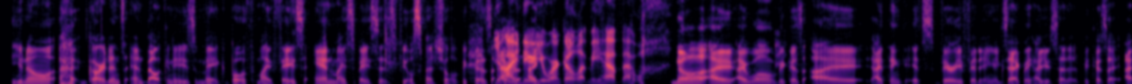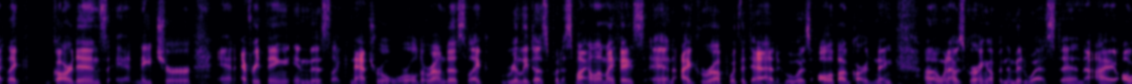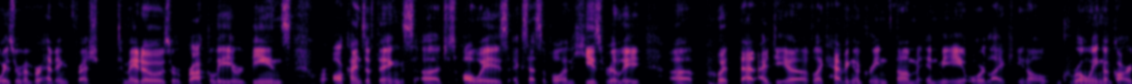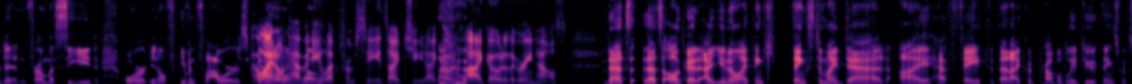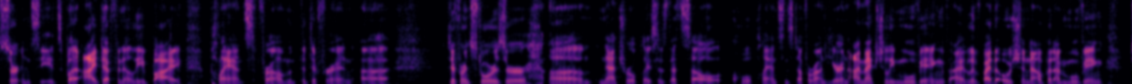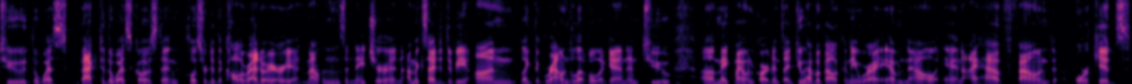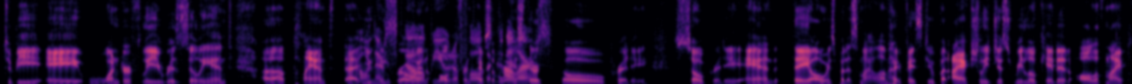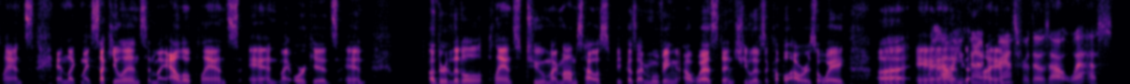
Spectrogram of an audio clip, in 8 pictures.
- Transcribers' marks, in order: chuckle; tapping; laughing while speaking: "one"; chuckle; other noise; laughing while speaking: "my"
- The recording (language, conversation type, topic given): English, unstructured, Which garden or balcony DIY projects brighten your day and make your space feel special?
- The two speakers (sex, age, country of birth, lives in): female, 45-49, United States, United States; male, 35-39, United States, United States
